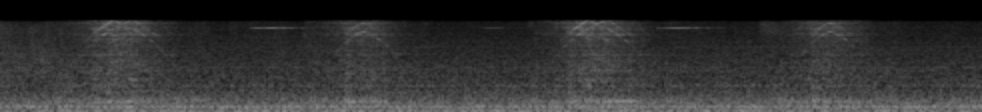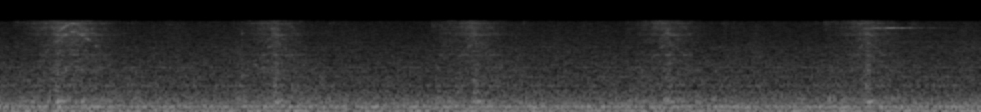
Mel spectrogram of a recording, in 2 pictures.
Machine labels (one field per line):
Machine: slide rail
